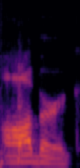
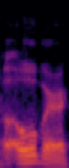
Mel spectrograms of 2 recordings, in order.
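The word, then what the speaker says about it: Åberg: Auberg. No, it's pronounced Oberg. Yeah. Swedish, I'm assuming.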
